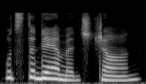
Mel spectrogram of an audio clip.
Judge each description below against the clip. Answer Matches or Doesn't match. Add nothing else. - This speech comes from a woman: Matches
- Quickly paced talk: Doesn't match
